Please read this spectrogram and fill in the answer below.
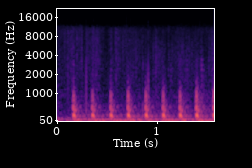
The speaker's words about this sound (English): She's in her room across the hall. I'll knock on the door.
